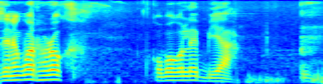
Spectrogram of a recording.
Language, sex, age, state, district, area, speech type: Assamese, male, 30-45, Assam, Barpeta, rural, spontaneous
